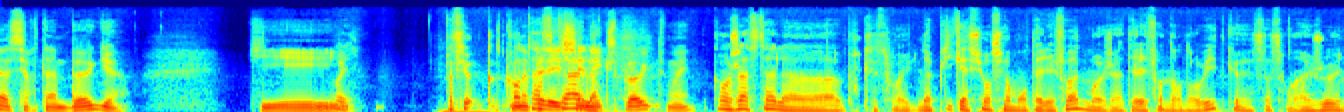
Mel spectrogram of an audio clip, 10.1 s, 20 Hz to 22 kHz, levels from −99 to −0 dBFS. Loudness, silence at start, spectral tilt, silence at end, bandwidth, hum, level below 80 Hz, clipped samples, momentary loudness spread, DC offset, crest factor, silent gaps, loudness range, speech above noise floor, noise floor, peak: -20 LUFS; 0 s; -5.5 dB/octave; 0 s; 17 kHz; none; -42 dBFS; under 0.1%; 11 LU; under 0.1%; 16 dB; none; 4 LU; 32 dB; -51 dBFS; -4 dBFS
